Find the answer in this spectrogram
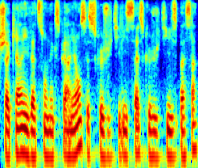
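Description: A dark, mellow tone moves at a fairly quick pace with monotone, flat intonation. The sound is dry and close with no echo over a quiet background. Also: man. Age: 30s. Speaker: strength and conditioning coach. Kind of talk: casual interview.

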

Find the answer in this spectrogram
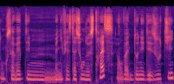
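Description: A woman's dark, mellow voice moves at a moderate pace in a dry, close sound with no echo, on a very clean recording with a silent background. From France, childhood in Borneo. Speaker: psychiatrist. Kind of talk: interview explaining.

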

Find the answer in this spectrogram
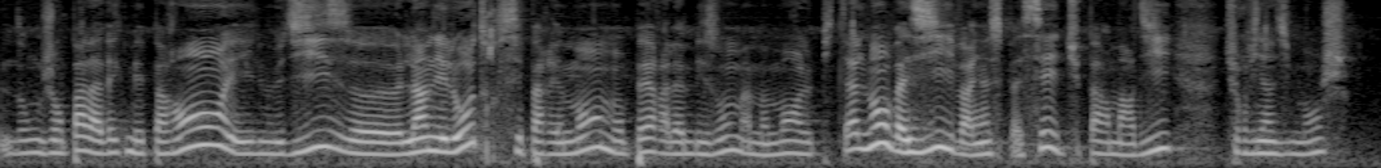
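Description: A woman's dark, mellow, medium-pitched voice at a fairly quick pace, with ordinary pitch variation. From north-eastern France, Metz (Lorraine). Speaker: storyteller. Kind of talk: personal storytelling on stage. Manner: halting, with frequent repetitions and hesitations.

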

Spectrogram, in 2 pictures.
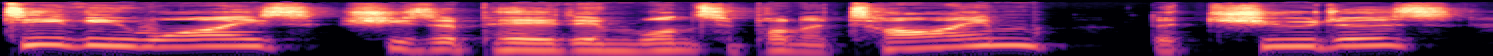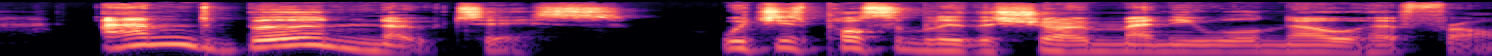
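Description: A man with a British accent, very wide pitch swings, and a very clean recording against a silent background. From UK. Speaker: film critic, broadcaster and podcast host. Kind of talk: scripted intro then interview.

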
